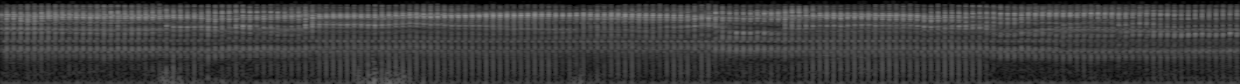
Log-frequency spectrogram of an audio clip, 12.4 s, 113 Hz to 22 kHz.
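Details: Radial shock wave (ESWT) applicator with a different tip material, sound differs from polyacetal tip, passed across abdomen avoiding umbilical scar: rapid, regular mechanical tapping, about 3–4 pulses a second.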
